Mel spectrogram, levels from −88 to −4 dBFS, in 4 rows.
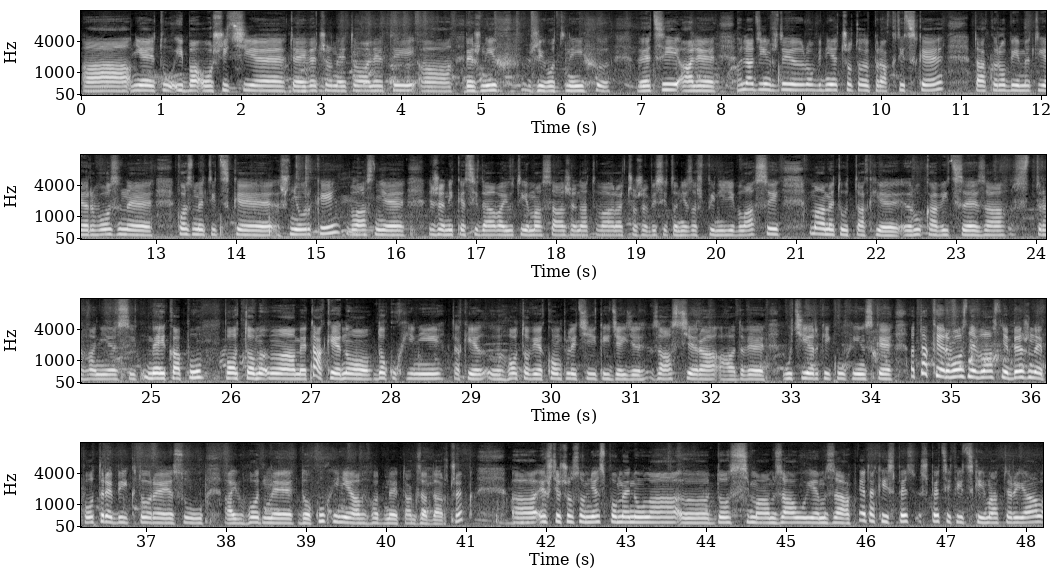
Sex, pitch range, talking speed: female, 200-225 Hz, 120 wpm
